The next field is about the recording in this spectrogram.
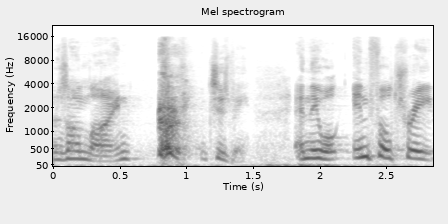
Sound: clears throat

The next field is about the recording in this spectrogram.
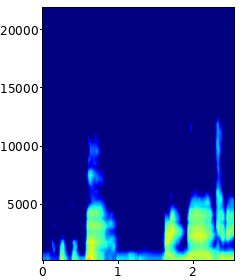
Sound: laughing

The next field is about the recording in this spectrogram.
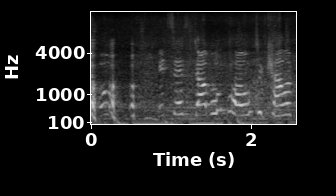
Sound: laughing

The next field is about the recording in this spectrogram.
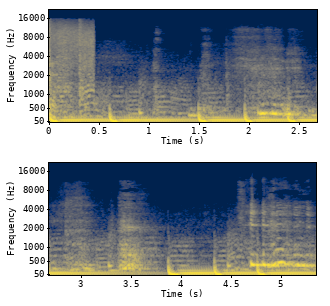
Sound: children giggling

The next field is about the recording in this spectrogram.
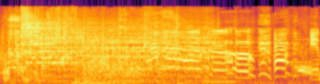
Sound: screaming

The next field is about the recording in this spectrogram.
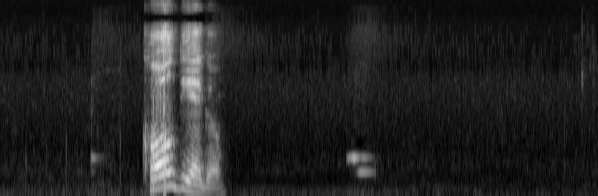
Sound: phone beeps

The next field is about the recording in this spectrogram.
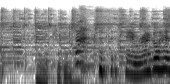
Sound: laughing

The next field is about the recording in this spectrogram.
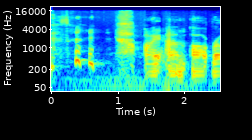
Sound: giggling

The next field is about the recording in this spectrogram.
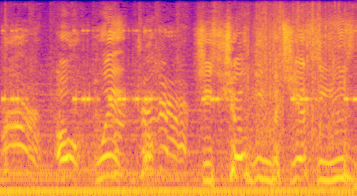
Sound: app beeps

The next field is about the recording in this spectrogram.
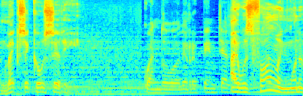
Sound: speaking spanish

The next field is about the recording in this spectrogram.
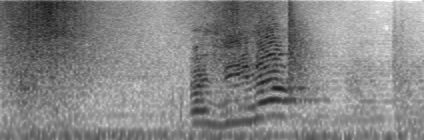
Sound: slaps

